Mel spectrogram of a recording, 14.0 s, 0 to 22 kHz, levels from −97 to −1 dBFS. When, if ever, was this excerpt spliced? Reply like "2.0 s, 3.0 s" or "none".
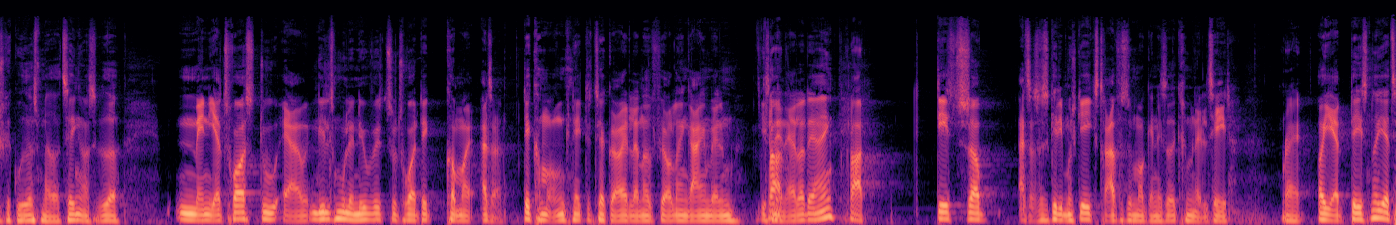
none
